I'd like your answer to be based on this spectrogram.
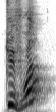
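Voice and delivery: high, loud cry with rising question; exclamation. A narrator's reading. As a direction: cry it out as proof, pitch leaping up. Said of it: "s'écria Violetta". (s'écrier, voix haute et forte)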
